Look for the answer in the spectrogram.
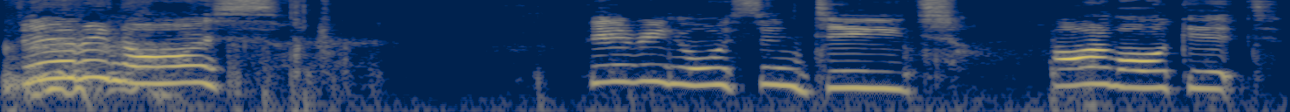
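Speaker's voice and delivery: high, loud, slow mock British accent; terrible British accent. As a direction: ham up a bad British accent, drawn out. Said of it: "I'll do a terrible British voice".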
